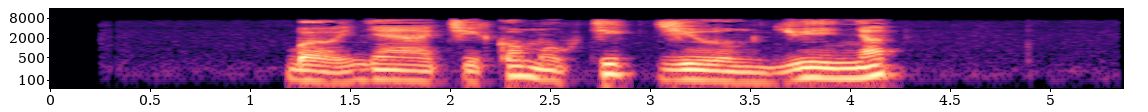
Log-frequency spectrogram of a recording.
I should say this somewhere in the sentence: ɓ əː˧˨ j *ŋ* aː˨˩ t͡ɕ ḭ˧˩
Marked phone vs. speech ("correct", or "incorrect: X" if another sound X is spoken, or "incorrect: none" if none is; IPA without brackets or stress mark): incorrect: ɲ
